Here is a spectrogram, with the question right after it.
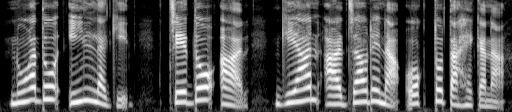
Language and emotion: Santali, neutral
